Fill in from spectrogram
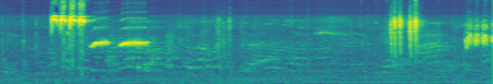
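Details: A male brown-chested jungle flycatcher sings a lure song meant to stir rival males. A quick high trill is followed by two level whistled notes, then a quiet gap and short bursts of sharp, high buzzy trills.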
